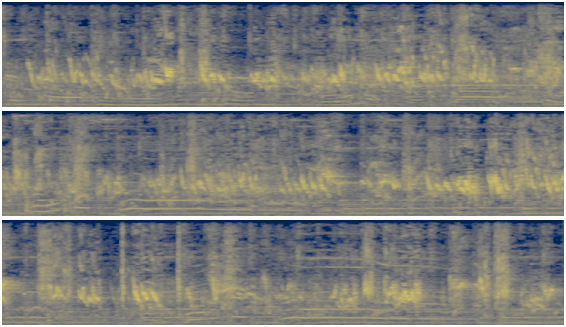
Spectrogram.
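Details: Cheerful budgie chirping at length, a continuous warbling chatter of quick squeaks and harsh squawks in bursts, set against quieter background music with held tones.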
